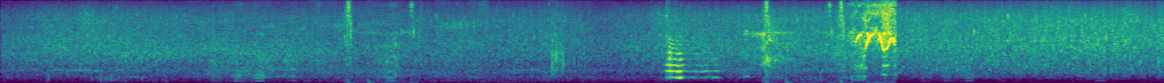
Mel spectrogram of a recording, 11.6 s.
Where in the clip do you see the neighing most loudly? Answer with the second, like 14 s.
9 s.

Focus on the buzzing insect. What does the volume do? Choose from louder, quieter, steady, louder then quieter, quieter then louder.
louder then quieter.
